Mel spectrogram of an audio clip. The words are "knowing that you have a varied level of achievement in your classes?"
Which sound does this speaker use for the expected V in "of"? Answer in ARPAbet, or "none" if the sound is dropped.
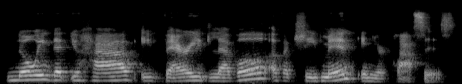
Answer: V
